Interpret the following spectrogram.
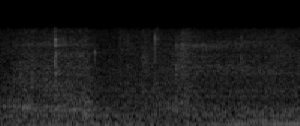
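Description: A few faint, light clicks of a metal ladle being set down in a steel pot of thick sauce, over quiet room noise.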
